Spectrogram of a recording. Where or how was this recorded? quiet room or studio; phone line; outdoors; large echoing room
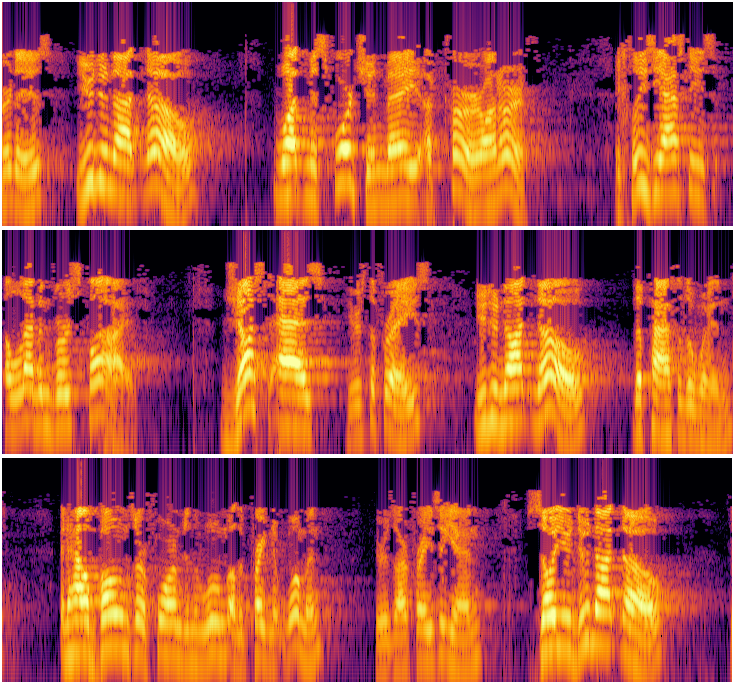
large echoing room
